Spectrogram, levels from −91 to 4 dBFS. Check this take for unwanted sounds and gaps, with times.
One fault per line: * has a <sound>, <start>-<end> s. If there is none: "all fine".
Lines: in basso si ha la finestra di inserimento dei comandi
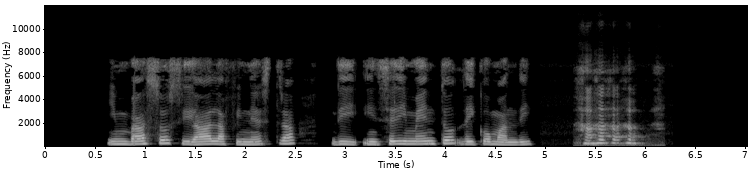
* has a laugh, 5.3-6.2 s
